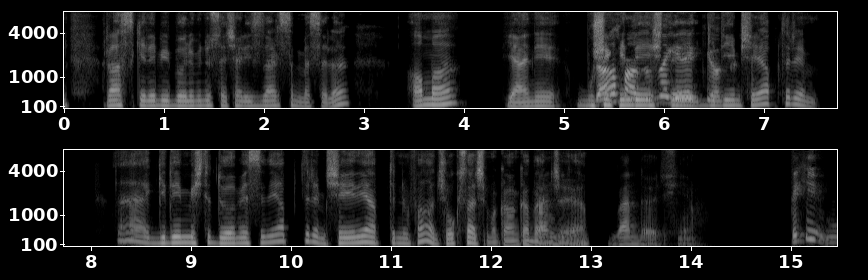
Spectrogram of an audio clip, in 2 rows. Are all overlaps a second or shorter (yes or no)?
no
